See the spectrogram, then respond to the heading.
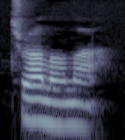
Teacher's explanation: the tongue tip is raised while the rest of the tongue remains down, permitting air to escape over its sides. Hence, l is called a lateral sound.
